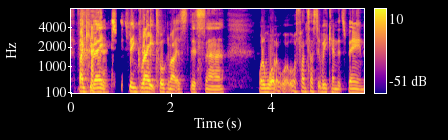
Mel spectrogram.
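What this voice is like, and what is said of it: Hoarse voice. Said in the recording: “you've been feeling particularly hoarse.”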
